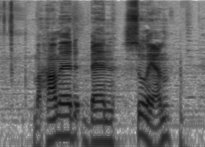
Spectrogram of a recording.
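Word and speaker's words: Mohammed Ben Sulayem: more F1 FIA related news excuse me um Mohammed Ben suliam that's how you pronounce his name is taking a step back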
